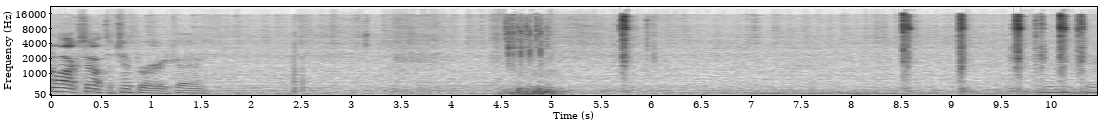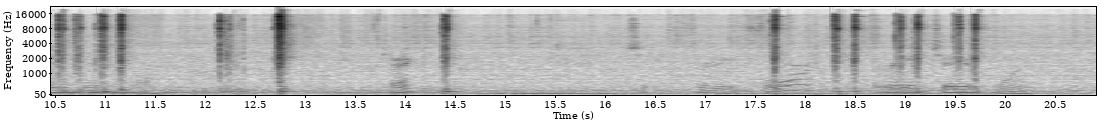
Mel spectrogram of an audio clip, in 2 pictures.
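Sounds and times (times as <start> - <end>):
short rattling clatter: 4.4 - 6.1.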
